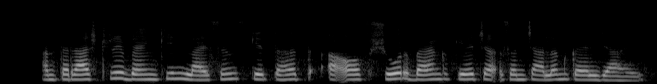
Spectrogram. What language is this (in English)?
Magahi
